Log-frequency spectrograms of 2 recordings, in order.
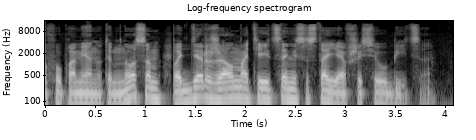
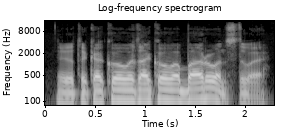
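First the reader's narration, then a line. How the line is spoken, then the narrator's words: Snort. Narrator (Russian): хмыкнул Горбун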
